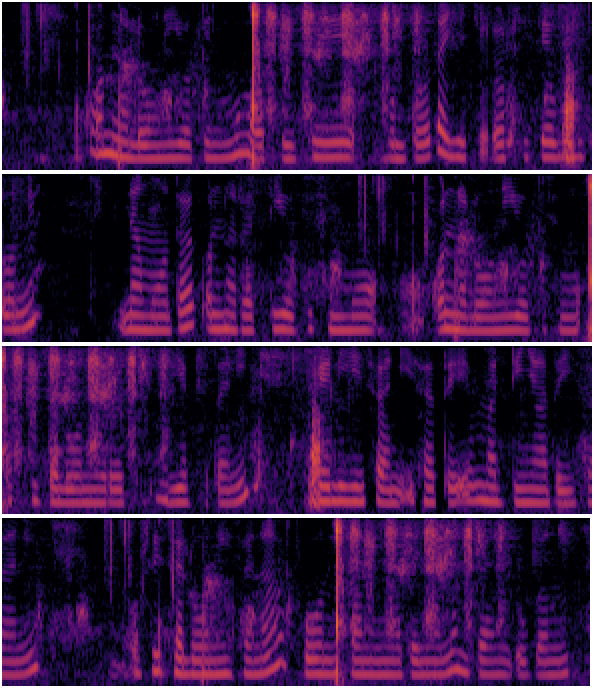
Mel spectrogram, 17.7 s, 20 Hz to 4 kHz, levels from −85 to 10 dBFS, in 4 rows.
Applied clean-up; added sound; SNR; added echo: none; Dog; -1 dB; none.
